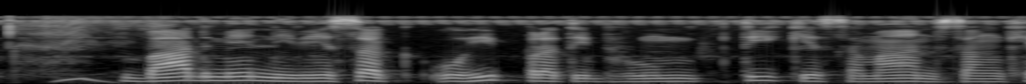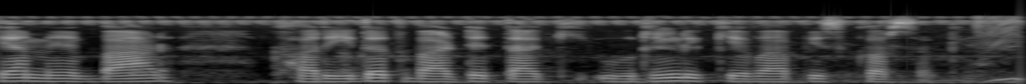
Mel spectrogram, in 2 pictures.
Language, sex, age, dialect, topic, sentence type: Bhojpuri, male, 51-55, Northern, banking, statement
